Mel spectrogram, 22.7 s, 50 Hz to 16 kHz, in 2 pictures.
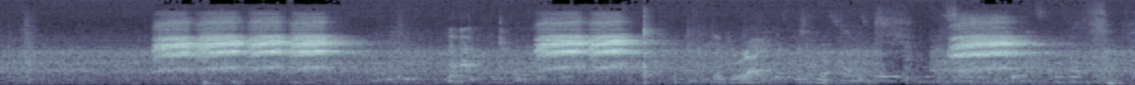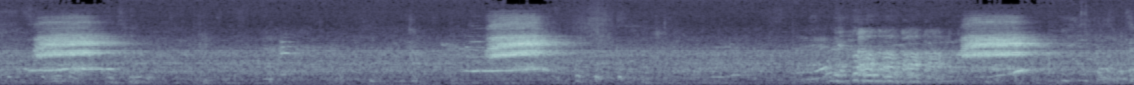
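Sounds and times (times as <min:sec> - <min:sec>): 
Steller's Jay giving harsh nasal calls: 0:01.5 - 0:03.6, 0:05.3 - 0:06.4, 0:09.4 - 0:10.5, 0:11.6 - 0:12.7, 0:15.9 - 0:17.2, 0:20.9 - 0:21.9
laughter: 0:03.7 - 0:05.4, 0:09.6 - 0:15.7, 0:16.9 - 0:18.4, 0:19.4 - 0:22.6.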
